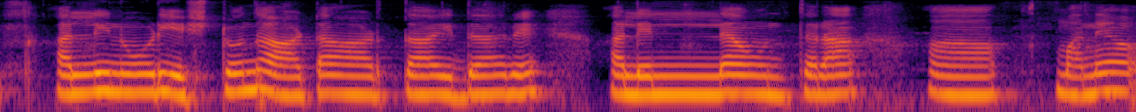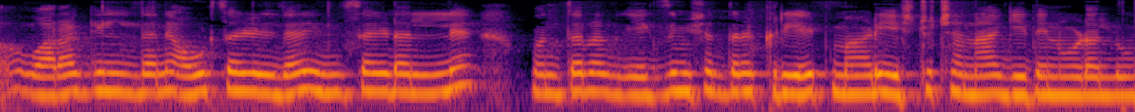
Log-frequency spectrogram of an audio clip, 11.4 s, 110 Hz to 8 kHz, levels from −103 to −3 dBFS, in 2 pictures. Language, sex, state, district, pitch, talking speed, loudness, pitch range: Kannada, female, Karnataka, Gulbarga, 230 Hz, 120 wpm, -33 LUFS, 220-240 Hz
